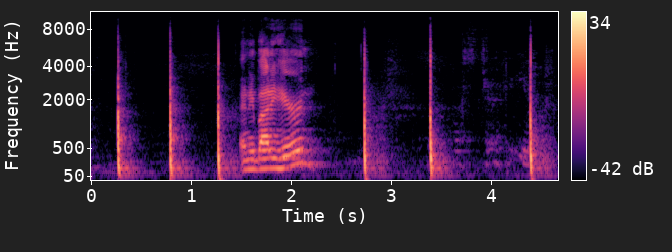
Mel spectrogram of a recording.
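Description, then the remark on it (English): Three sharp knocks on a door in a steady rhythm, a brief spoken call, then three more evenly spaced knocks, loud and hollow. “I stand at the door.”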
